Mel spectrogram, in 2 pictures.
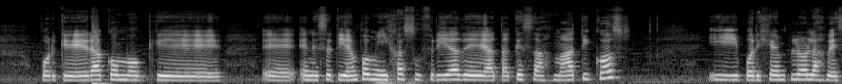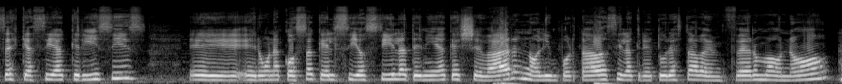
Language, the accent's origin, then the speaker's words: Spanish; Santiago del Estero, Argentina; now in Escobar, Argentina; Sí, bueno, soy de Santiago del Estero. Estoy viviendo aquí en Escobar hace un año y medio.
